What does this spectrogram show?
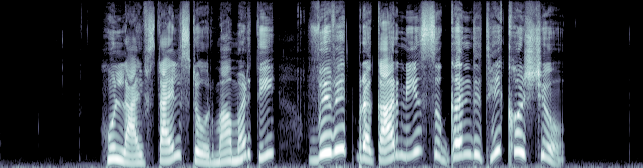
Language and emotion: Gujarati, surprised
